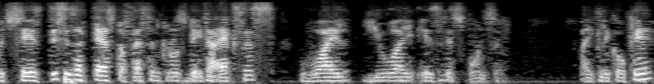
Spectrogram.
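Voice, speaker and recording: This man's voice sits fairly high for a man, and he speaks at a moderate pace. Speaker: software technology speaker. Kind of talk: technical webinar presentation. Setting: online webinar.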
